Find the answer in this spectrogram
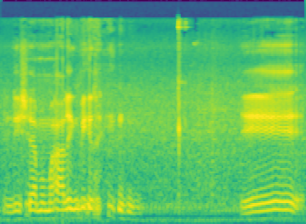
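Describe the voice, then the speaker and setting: A man's voice: medium pitch, steady tone, slow, a bit bright, slight background noise, poor audio. A repair technician talking casually through fixing a pressure washer pump at his workbench, pointing out parts in short remarks. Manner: talks while working, many short pointing remarks. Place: workshop bench.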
